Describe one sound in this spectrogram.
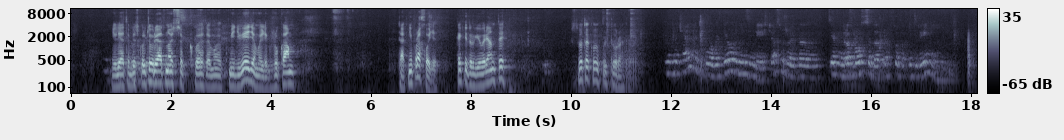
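An elderly man speaks calmly in a room.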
